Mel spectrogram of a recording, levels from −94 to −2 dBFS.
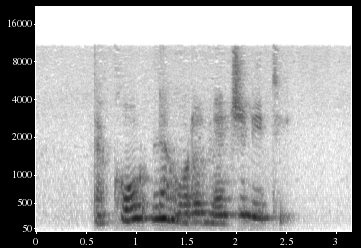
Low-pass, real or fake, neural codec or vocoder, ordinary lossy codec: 10.8 kHz; fake; codec, 24 kHz, 0.9 kbps, WavTokenizer, medium speech release version 1; MP3, 64 kbps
